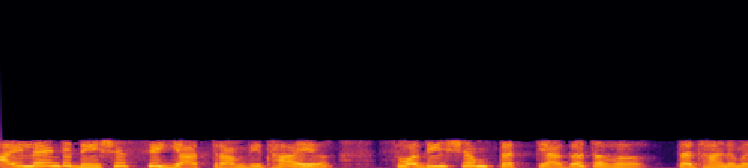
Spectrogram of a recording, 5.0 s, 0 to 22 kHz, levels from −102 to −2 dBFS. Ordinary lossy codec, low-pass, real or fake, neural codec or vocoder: none; 3.6 kHz; real; none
